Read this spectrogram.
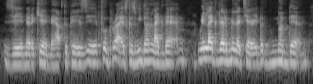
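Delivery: a lightly put-on French accent, sniffy and dismissive. Mocking how the French see Americans.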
